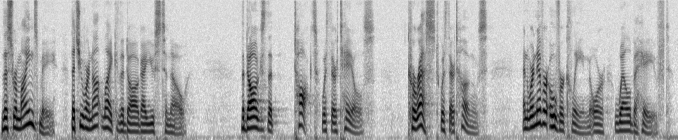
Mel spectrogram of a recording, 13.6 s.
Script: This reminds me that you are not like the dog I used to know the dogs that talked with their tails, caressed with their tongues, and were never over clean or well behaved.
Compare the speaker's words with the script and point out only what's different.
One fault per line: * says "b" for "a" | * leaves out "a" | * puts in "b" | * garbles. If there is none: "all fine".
all fine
